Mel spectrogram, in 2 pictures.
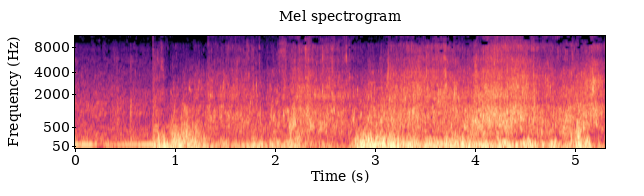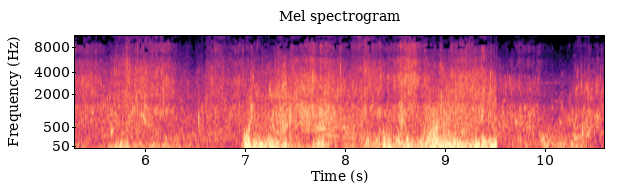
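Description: Feet wade and splash through shallow water.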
